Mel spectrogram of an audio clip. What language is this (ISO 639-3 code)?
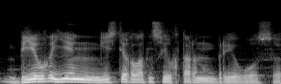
kaz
